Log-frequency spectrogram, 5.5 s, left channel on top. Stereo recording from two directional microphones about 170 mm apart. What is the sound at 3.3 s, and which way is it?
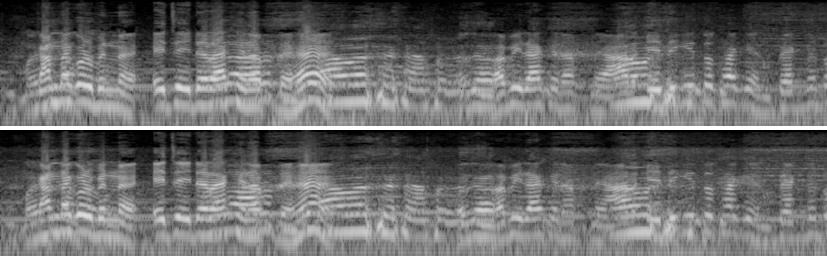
A man's voice, 65° left (ahead or behind).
